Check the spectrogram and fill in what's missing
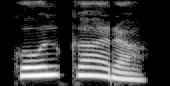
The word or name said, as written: ಗೋಲಾಕಾರ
